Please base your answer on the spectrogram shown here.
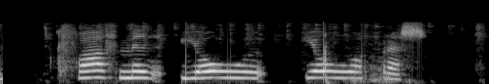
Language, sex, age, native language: Icelandic, female, 10, Icelandic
